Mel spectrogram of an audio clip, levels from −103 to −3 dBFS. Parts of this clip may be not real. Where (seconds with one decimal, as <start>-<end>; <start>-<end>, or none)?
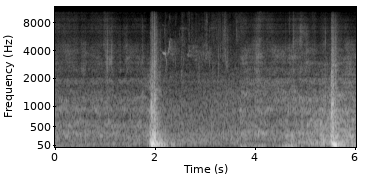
0.0-1.9; 3.7-6.0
